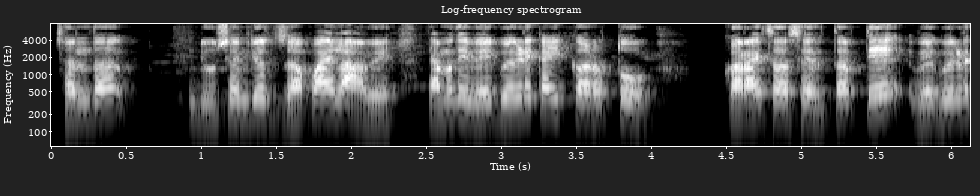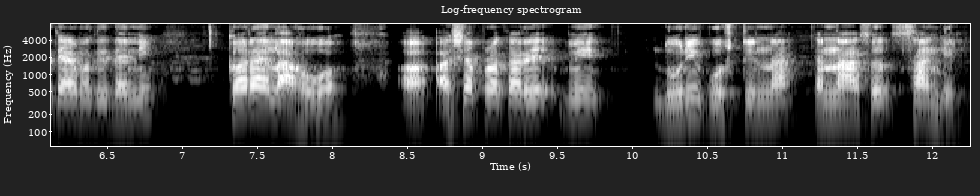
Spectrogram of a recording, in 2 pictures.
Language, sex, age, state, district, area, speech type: Marathi, male, 18-30, Maharashtra, Yavatmal, rural, spontaneous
